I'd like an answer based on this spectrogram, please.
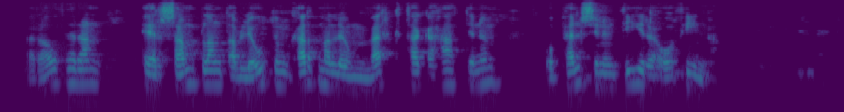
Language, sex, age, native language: Icelandic, male, 50-59, Icelandic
